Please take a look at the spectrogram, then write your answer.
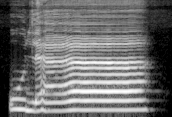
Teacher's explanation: اولا میں جو ہے وہ 4 counts کا اسٹریچ آئے گا، مد ہے. عین کی ساؤنڈ اور لا 2 counts کے ساتھ. · یہاں پر واو مدہ نہیں ہے بلکہ ہم اس کو صرف او پڑھیں گے اور واو کو سکپ کر دیں گے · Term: مد متصل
